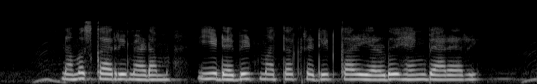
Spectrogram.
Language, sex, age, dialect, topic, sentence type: Kannada, female, 18-24, Northeastern, banking, question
